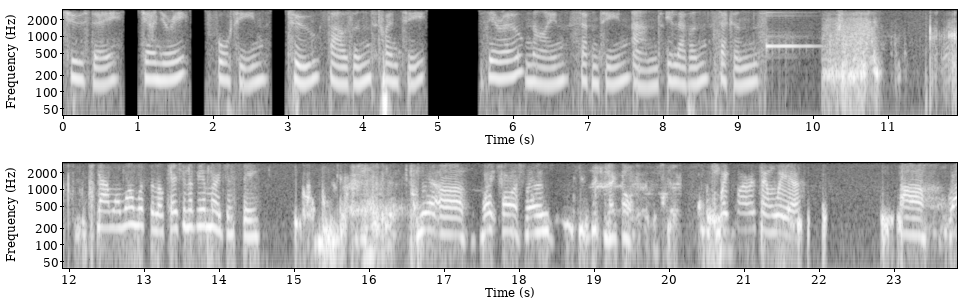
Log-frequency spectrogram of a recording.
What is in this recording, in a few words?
911 call; St Albans and Wake Forest; RALEIGH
